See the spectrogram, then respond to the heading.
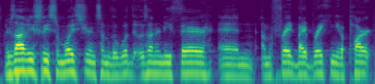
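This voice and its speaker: A man's voice: medium pitch, a little mellow. Male talk show host, mid-range voice, casual and rambling, takes his time through a story. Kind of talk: casual chat.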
